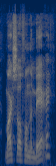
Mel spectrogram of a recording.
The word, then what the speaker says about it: Marcel Vandenberg: So I'll say it right. Marcel Vandenberg. Yes, that's the correct way to pronounce it.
